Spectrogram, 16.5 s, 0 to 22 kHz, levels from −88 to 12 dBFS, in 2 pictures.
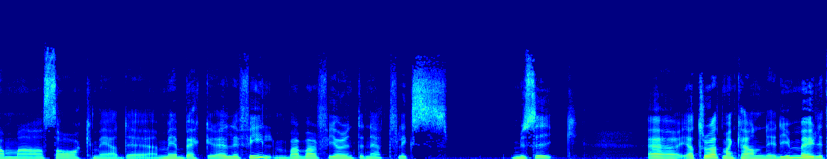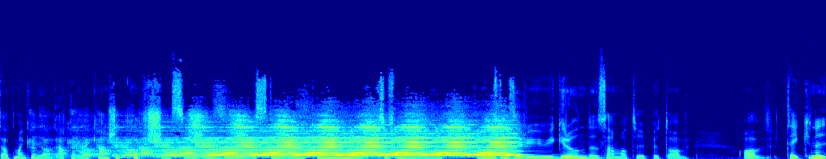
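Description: From 8.6 s to 13.87 s a feedback howl builds up. Two devices in the same room are joined on the call, so sound travels from loudspeaker to microphone and back with more gain on every pass. Each repeat gets louder and narrower until a tone near 700 Hz dominates, peaking about 14 dB above the speech and pulsing roughly every 0.4 s. Ordinary echo repeats fade away, but these grow until the loop is broken.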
